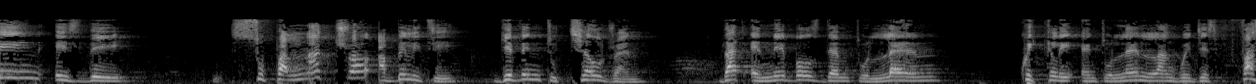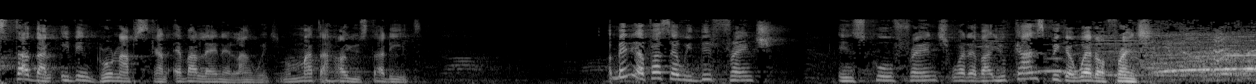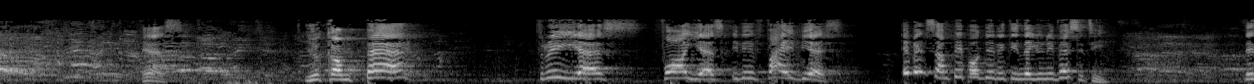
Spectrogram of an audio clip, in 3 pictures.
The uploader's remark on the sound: Preached at the First Love Church, Valley View University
